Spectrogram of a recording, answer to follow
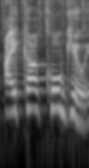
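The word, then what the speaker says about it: Aica Kogyo: sources say a deal between Stylum Industries and Aika Kogyo is back on the table. Yash joins in with the details. Yash, am I pronouncing it correct?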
